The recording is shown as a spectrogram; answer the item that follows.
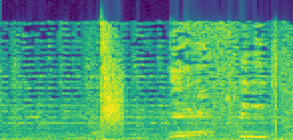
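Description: Fight-scene whoosh effect over dramatic background music: a sharp swish about three-quarters of a second in, followed by a wavering, voice-like cry.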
